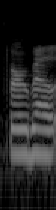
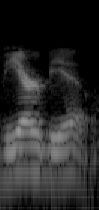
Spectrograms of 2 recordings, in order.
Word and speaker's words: Vrbo: i don't like verbo i like vrbo i don't know why i don't like verbal it sounds like the word verb with an o on the end it's like somebody tried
